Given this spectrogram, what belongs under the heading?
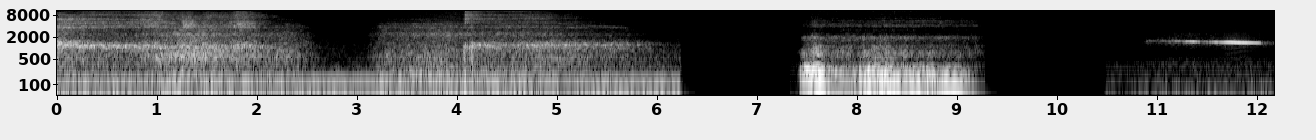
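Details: Cartoon, not real: Beethoven character's loud rasping snores alternating with a whistled out-breath, a comic sound-effect imitation of snoring.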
